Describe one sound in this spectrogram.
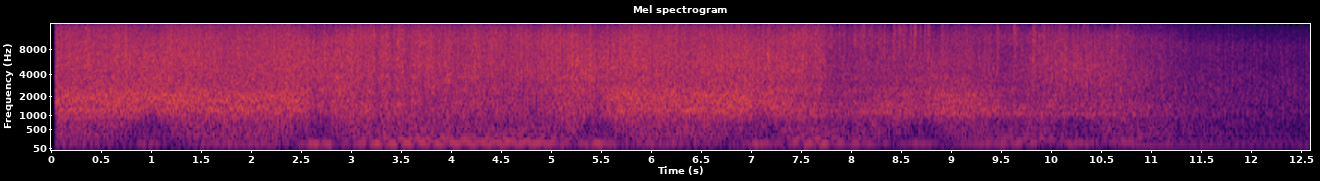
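Wind rushes loudly past a diving plane.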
